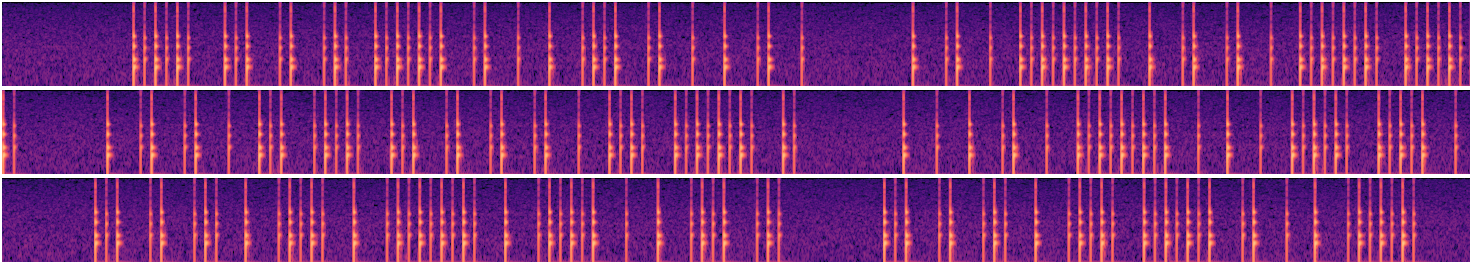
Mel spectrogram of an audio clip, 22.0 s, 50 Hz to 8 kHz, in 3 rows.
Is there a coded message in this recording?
Yes: Morse code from 0.6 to 21.8 s, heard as a telegraph sounder, hand-sent with a paddle, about 22 wpm. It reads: SP3YM M5OHH OL1IHE TM4TSU PD6XC PD3B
